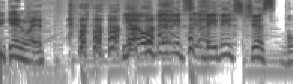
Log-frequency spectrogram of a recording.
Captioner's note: laughs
